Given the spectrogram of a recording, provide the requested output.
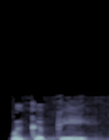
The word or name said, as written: wickape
